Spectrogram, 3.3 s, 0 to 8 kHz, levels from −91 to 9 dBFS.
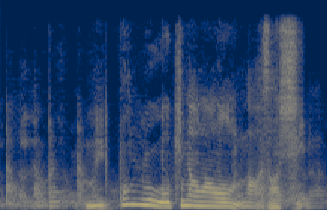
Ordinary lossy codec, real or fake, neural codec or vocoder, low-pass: none; fake; codec, 16 kHz, 1 kbps, FreqCodec, larger model; 7.2 kHz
